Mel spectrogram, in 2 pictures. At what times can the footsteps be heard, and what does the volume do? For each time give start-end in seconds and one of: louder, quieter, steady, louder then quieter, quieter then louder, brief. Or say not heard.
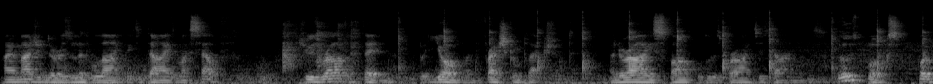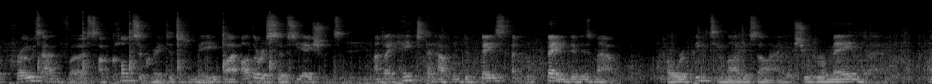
not heard.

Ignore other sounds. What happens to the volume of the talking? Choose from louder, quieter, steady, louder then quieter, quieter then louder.
steady.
